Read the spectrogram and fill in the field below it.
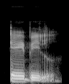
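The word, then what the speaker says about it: table: দিয়ে উচ্চারণ করি যেমন টেবিল ট দিয়ে উচ্চারণ করছি আবার ত দিয়ে উচ্চারণ করে থাকি যেমন তেমন কিন্তু টি এর উচ্চারণ টি এবং এইচ এর মাঝামাঝি ঠা সাউন্ড অর্থাৎ ইংরেজিতে টেবিল উচ্চারণটা হবে টেবল এখন আপনি যখন ইংরেজদের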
